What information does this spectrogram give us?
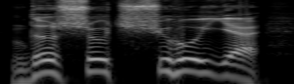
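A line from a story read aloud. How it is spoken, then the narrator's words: Laughing. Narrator (Russian): засмеялась Женечка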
